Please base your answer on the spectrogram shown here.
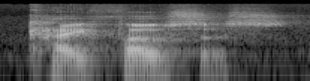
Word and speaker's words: kyphosis: from drinking bad water there's also cuff which starts with the letter K like kyphosis kyphosis is a spinal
